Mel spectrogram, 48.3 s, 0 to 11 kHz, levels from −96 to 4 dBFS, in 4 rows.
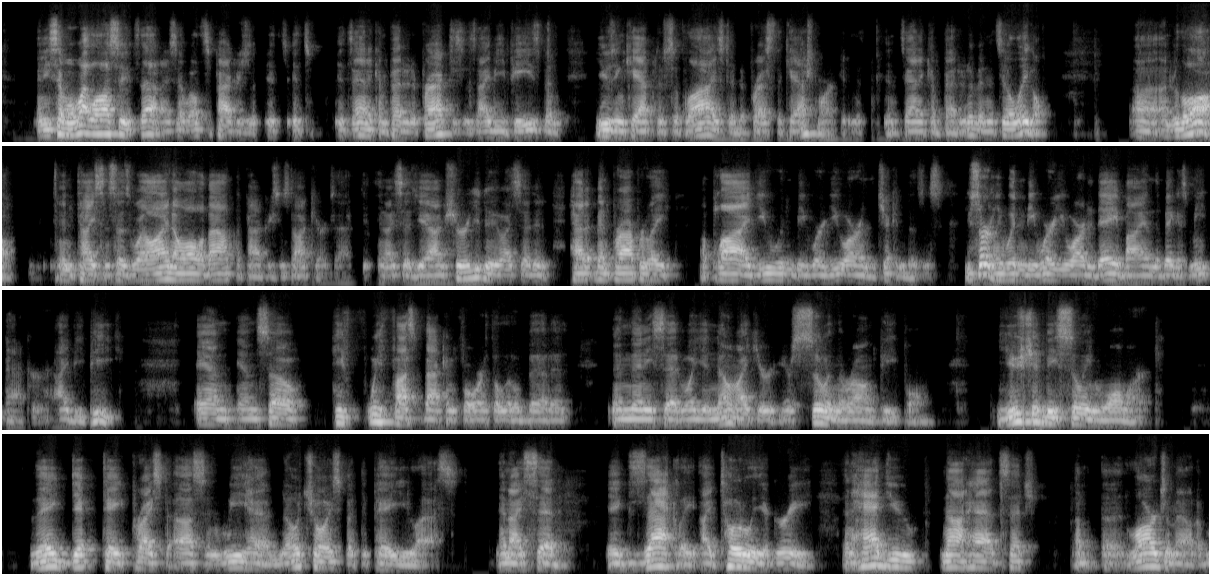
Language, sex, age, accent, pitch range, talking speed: English, male, 50-69, American, 100-170 Hz, 195 wpm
